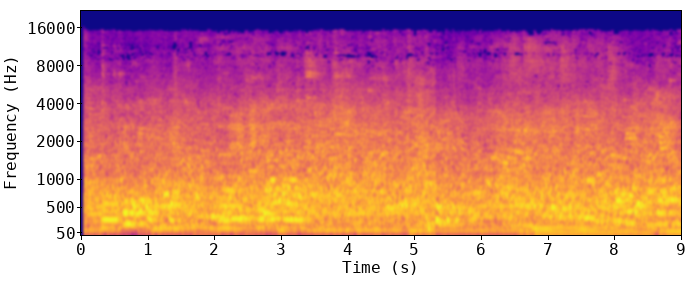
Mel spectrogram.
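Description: A man sings into a microphone over loudspeakers.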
